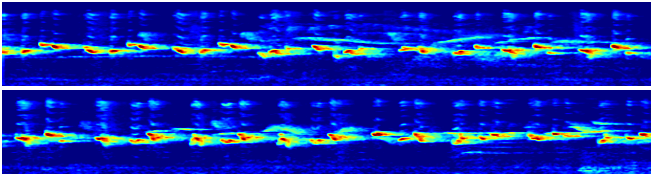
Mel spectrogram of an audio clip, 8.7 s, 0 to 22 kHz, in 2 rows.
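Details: Young caged Sooty-headed bulbul in Bandung, March 2021, singing long continuous 'ropel' song: rapid, unbroken strings of short slurred whistled notes, each dipping and rising, chained for nearly nine seconds with steady tempo.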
